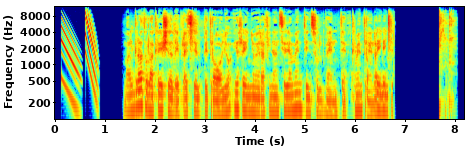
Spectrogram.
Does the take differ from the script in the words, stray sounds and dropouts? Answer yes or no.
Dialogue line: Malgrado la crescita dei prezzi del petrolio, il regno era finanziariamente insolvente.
yes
